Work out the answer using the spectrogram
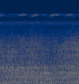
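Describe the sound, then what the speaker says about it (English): A helicopter passes overhead with a steady, broad engine and rotor roar that stays loud and constant, no voices. "I don't know which helicopter that is."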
